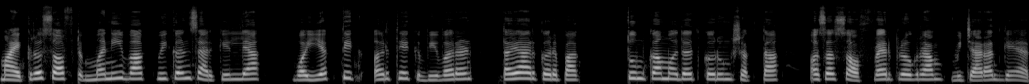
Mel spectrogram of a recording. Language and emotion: Goan Konkani, neutral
